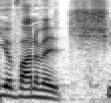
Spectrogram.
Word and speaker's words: Yovanovitch: ambassador to Ukraine, Marie Yovanovitch.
